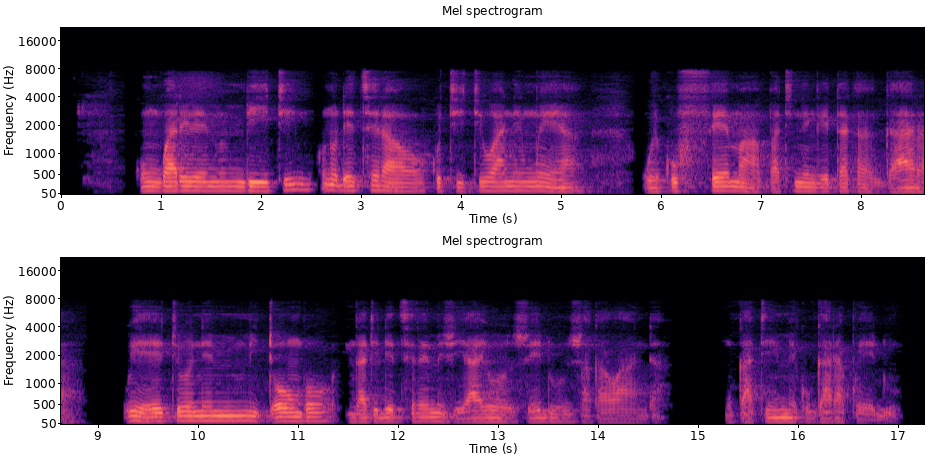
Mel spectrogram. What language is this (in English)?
Ndau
